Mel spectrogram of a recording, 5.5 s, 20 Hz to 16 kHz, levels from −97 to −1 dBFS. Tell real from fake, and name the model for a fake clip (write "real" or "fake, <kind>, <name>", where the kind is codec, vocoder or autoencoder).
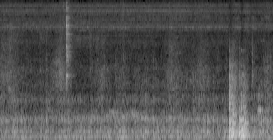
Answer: real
